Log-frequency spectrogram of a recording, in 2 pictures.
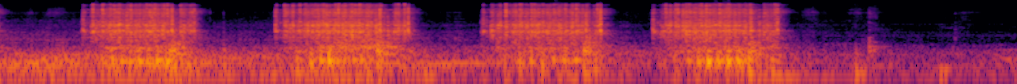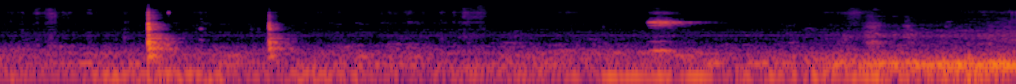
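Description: A sewing machine stitches the hook strip of a blouse in four quick, loud bursts, followed by a quieter stretch broken only by a few faint clicks.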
